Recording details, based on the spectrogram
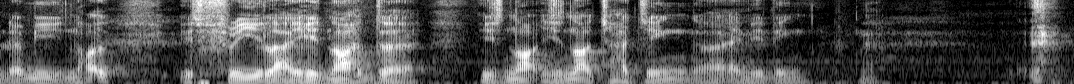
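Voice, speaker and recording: A man with a Singaporean accent, a very deep, low pitch, and a moderate pace. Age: 60s. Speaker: defendant in defamation suit, author. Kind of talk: interview. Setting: live online stream. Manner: halting, many fillers.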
